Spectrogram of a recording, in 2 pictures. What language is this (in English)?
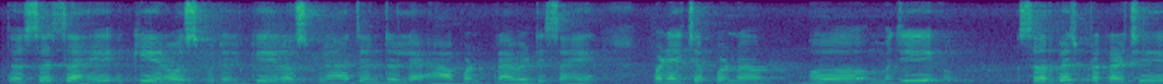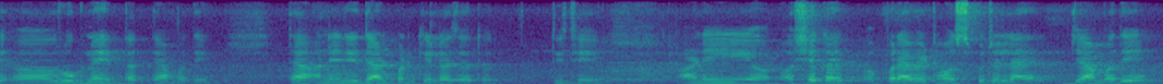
Marathi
